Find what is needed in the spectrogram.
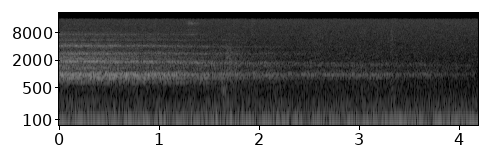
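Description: Quiet room tone: a steady low hum, with a faint high ringing tone that fades away over the first few seconds.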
